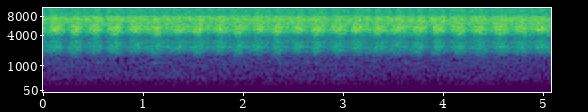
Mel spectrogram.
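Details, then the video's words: Steady chorus of cicadas, a dense shrill drone pulsing evenly around two and a half beats per second, with nothing else audible beneath. "Scintillating Cicadas"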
